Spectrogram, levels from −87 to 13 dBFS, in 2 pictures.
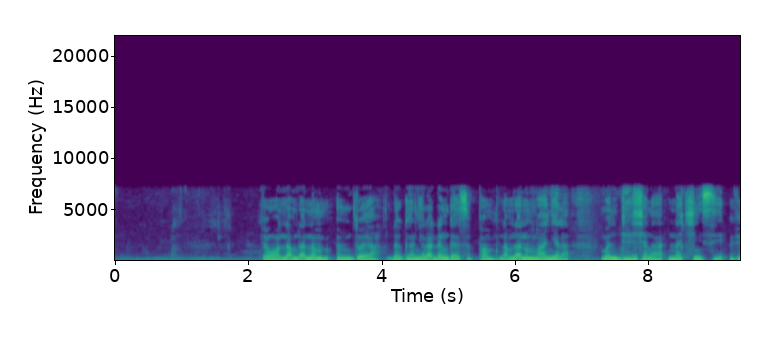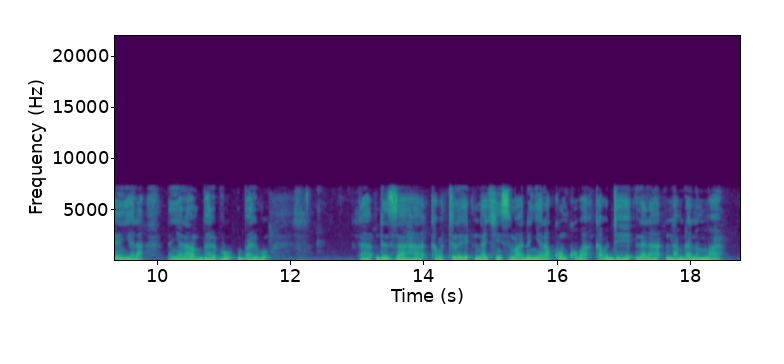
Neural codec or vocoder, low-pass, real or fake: none; 7.2 kHz; real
